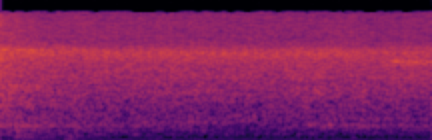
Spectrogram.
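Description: Steady, even background hiss with a faint low hum: room tone between spoken phrases.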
